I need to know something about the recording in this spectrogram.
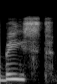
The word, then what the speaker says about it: Beaste: Is it pronounced Beast? I've only ever read your name, Beast. Yeah.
